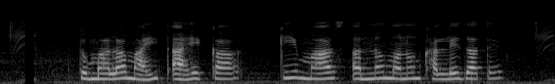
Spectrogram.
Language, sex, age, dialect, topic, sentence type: Marathi, female, 31-35, Varhadi, agriculture, statement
